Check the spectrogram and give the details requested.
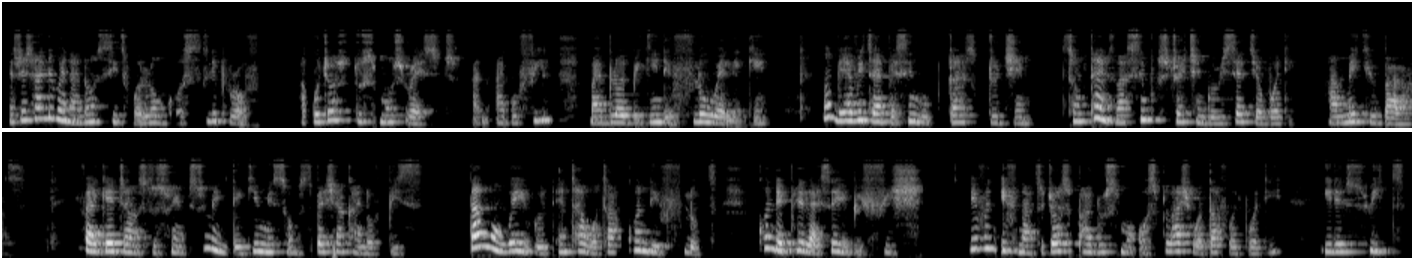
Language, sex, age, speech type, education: Nigerian Pidgin, female, 15-29, spontaneous, tertiary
